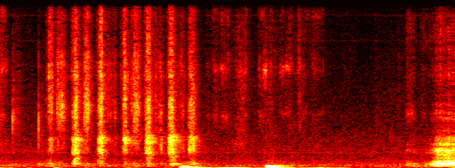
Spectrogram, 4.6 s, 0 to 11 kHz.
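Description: A wooden stylus scratches and rubs the coating off a flat, black-coated scratch art card, about A4 size, lying on a table. A quick run of crisp, bright scratching strokes is broken by a couple of soft, low thumps, then fades to quieter rubbing before a louder scrape at the end.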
